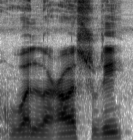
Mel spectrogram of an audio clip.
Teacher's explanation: را کے نیچے زیر ہے، را باریک پر آ جائے گا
